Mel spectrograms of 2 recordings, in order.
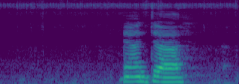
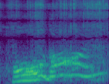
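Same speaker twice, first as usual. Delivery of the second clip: louder hold on; 10 semitones higher, 7 dB louder than usual. Real, not acted. Crafter halts her own plan on stream, loud and high. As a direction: hold ON called out higher and louder.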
